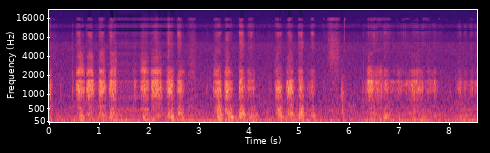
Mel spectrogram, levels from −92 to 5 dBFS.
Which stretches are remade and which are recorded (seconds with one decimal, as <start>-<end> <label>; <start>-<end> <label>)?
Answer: 0.0-1.3 recorded; 1.3-2.5 remade; 2.5-8.6 recorded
